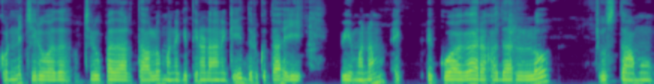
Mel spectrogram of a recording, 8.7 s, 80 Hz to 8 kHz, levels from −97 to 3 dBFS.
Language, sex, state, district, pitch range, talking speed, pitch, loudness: Telugu, male, Telangana, Karimnagar, 120-130 Hz, 75 wpm, 125 Hz, -18 LUFS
